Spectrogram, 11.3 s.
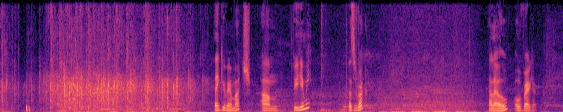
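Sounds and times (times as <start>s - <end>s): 
audience applause: 0.0s - 4.6s
speech: 4.3s - 7.5s, 9.8s - 10.8s.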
